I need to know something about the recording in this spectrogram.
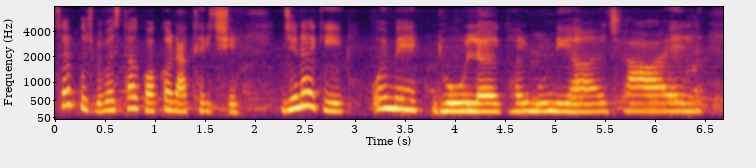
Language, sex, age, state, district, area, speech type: Maithili, female, 30-45, Bihar, Madhubani, rural, spontaneous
